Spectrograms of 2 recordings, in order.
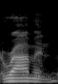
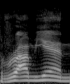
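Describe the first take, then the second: First: Ramen is pronounced the Western way. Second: Ramen is pronounced the Asian way. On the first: The speaker calls it wrong. "not ramen" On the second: The speaker calls it right.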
